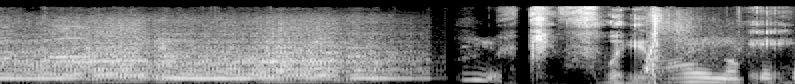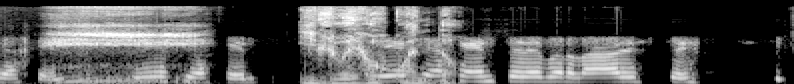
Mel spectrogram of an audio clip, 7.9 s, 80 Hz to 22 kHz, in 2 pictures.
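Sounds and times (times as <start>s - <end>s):
car engine revving hard through a tire burnout: 0.0s - 2.3s
speech: 3.0s - 7.9s.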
